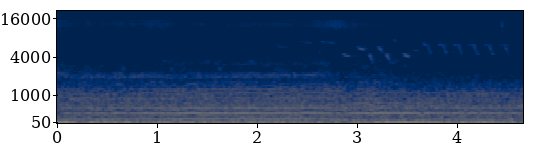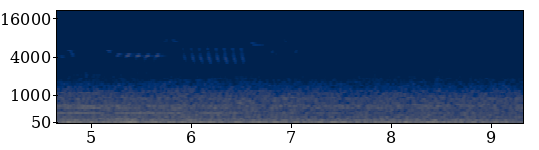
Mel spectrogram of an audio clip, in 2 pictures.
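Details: Bumblebees rolling in poppy blossoms to bathe in pollen, early morning before sunrise, 2019: a steady low humming buzz with stacked overtones for the first few seconds, fading out. Short chirping bird calls and a constant rumble of background noise.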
